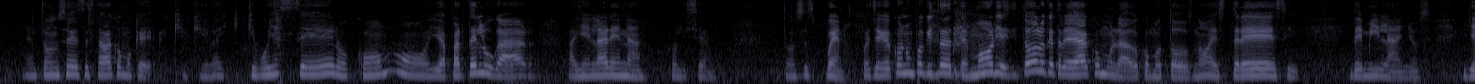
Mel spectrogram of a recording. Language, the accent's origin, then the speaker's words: Spanish; Guadalajara, Jalisco, Mexico; Yo, sí, de aquí, soy tapatía. De Guadalajara, Jalisco, México, también.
